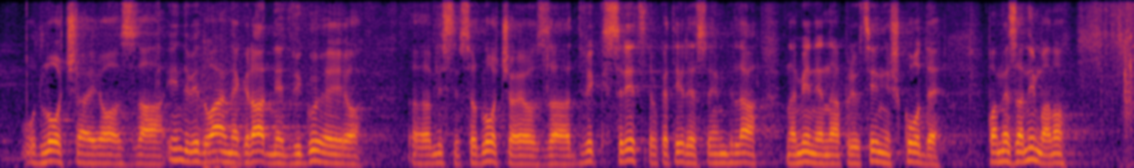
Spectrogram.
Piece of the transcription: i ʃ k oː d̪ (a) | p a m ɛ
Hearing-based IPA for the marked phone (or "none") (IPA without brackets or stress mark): ɛ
